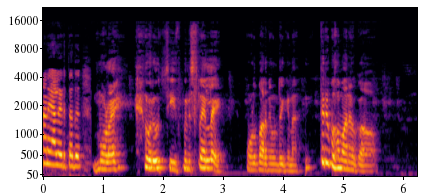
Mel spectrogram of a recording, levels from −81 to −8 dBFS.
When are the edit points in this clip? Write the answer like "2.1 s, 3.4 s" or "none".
4.5 s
